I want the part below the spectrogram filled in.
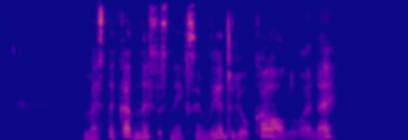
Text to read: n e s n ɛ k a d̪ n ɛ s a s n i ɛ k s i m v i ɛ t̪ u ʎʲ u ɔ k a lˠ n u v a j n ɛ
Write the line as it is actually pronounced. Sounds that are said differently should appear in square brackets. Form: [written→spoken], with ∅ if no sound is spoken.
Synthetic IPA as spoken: [n→m] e s n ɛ k a d̪ n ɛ s a s n i ɛ k s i m v i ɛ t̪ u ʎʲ u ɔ k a lˠ n u v a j n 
